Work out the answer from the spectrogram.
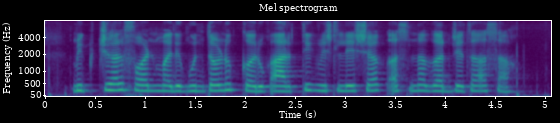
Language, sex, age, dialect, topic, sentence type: Marathi, female, 18-24, Southern Konkan, banking, statement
